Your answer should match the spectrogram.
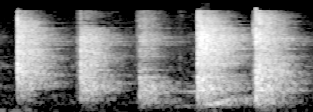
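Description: Hands clap in five sharp bursts at a Tamil baby shower (valaikappu) ceremony, each burst a quick flurry of several people clapping, close and fairly loud with short gaps between.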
